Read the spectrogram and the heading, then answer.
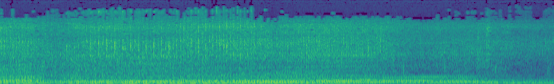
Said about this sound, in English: Woo, thunder in the Rockies. I don't know, it's two motorcycles taking off.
